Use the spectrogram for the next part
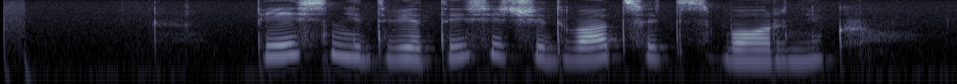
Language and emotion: Russian, neutral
